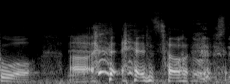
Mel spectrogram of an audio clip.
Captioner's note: laughs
